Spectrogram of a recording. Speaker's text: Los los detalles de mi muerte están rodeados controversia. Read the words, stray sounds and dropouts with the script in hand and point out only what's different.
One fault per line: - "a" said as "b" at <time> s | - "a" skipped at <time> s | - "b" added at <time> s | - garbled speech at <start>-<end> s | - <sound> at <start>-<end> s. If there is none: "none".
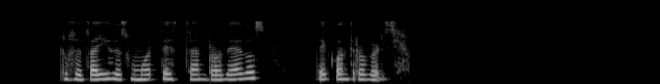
- "los" skipped at 0.7 s
- "mi" said as "su" at 1.2 s
- "de" added at 3.1 s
